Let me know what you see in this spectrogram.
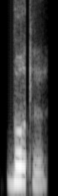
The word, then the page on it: boatel: Indian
